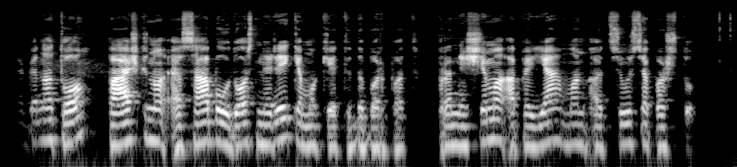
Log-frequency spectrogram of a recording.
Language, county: Lithuanian, Vilnius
